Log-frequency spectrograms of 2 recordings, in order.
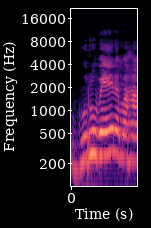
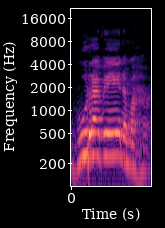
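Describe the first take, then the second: First: The second vowel is pronounced as 'u'. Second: The second vowel is pronounced as 'a'. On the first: The speaker calls it wrong. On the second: The speaker calls it right.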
